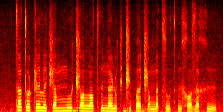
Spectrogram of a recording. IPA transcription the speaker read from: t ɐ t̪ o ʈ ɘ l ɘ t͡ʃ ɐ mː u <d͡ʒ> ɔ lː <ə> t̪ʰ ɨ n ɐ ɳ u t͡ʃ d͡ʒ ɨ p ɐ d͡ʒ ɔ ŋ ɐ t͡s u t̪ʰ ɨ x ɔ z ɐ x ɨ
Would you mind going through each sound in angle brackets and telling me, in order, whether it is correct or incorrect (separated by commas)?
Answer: correct, incorrect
